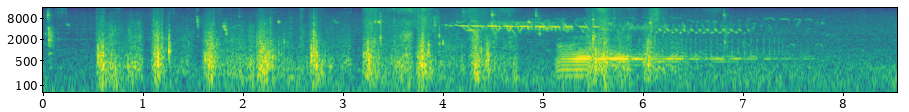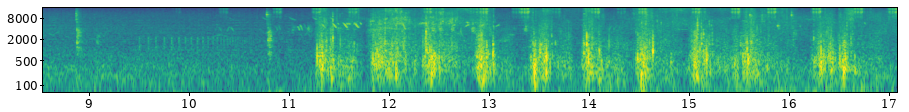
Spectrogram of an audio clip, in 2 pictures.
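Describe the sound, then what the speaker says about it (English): Footsteps in the hunting video game Call of the Wild, a long series of crunchy steps through undergrowth, steady and fairly close, pausing midway while birds chirp in the background. "I'm hearing footsteps again."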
